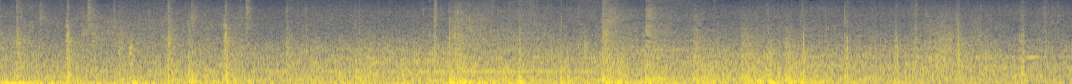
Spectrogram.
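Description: Distant explosions rumble.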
